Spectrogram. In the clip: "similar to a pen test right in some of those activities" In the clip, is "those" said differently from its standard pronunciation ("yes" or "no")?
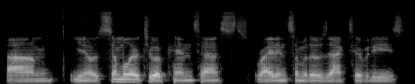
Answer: no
